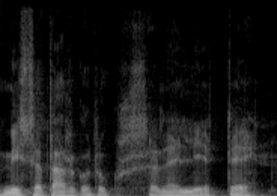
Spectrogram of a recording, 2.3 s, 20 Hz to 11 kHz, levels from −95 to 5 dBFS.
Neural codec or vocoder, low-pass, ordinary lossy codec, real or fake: none; none; none; real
